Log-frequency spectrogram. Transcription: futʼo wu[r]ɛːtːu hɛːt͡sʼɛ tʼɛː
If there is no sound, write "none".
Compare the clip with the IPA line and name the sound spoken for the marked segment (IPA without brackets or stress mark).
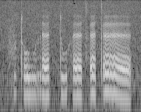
r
